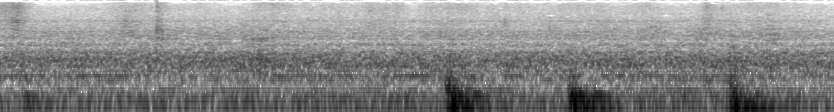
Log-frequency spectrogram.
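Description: A steady low hum, then from about two seconds in a run of deep thumps, each dropping in pitch, about three-quarters of a second apart.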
